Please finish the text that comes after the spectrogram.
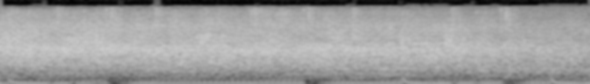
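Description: A live audience at a comedy show claps loudly for Kader Khan, a dense, sustained burst of applause from a crowd that holds steady throughout.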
